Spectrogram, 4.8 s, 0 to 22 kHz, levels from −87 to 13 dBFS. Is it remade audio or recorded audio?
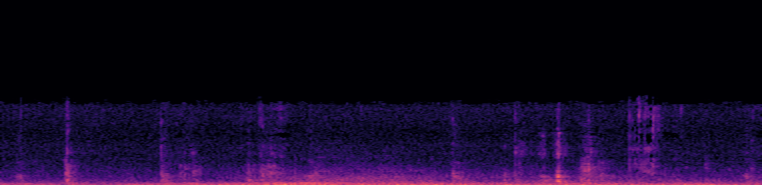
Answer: recorded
